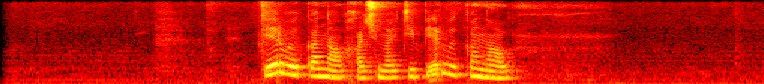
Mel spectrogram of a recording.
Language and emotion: Russian, neutral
